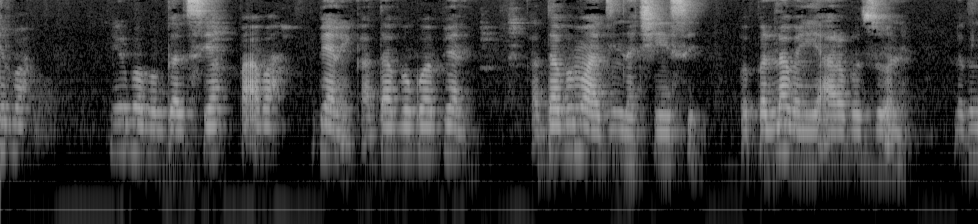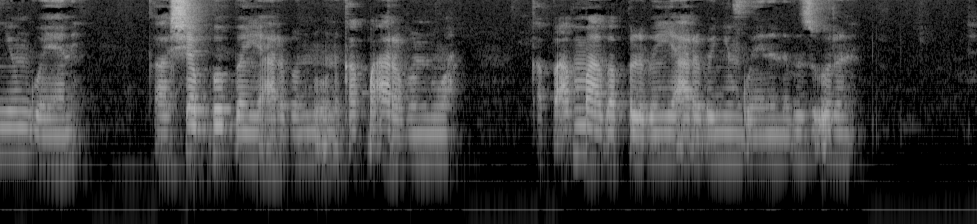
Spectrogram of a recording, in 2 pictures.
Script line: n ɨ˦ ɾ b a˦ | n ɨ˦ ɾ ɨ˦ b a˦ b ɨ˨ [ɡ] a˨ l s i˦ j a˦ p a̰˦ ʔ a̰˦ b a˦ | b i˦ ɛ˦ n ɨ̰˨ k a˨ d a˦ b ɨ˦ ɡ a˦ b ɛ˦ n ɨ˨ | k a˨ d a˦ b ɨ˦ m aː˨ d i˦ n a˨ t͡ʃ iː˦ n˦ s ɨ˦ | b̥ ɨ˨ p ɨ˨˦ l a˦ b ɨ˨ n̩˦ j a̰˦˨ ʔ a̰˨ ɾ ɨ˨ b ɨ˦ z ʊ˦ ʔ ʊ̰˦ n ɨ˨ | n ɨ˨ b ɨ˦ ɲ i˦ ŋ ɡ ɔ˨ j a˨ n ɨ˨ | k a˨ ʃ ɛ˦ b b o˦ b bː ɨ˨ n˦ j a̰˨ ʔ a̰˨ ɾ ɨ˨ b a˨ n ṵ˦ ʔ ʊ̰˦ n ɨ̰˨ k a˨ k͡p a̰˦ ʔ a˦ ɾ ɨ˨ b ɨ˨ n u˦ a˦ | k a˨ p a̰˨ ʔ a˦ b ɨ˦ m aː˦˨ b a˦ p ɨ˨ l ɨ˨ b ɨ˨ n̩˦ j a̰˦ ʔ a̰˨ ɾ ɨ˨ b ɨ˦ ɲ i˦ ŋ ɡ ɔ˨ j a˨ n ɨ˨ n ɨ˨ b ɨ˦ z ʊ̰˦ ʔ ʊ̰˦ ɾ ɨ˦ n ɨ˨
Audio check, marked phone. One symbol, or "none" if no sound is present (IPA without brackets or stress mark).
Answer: ɡ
